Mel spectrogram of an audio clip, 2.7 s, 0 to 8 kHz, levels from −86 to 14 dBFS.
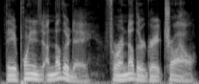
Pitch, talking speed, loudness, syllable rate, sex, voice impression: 100 Hz, 180 wpm, -14 LUFS, 5.8 syllables/s, male, masculine, adult-like, thin, slightly muffled, fluent, cool, intellectual, calm, slightly friendly, reassuring, lively, slightly strict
